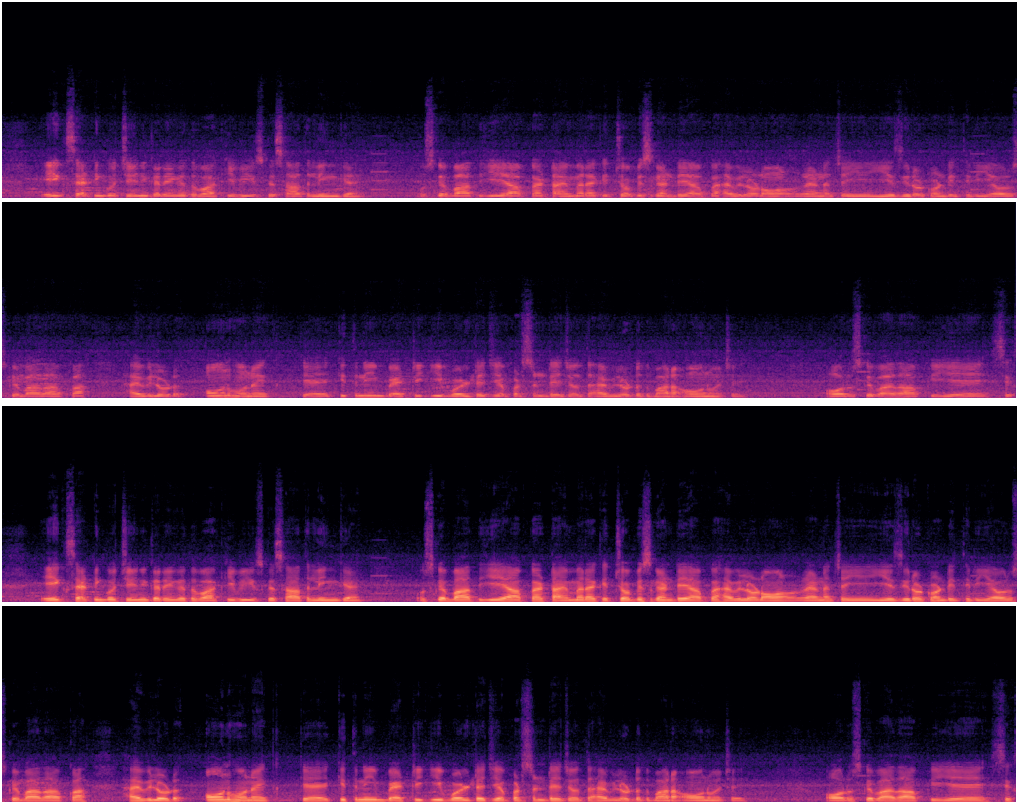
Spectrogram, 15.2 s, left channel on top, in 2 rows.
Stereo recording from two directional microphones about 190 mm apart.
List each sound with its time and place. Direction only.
0.3 s speech: 30° right (ahead or behind)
